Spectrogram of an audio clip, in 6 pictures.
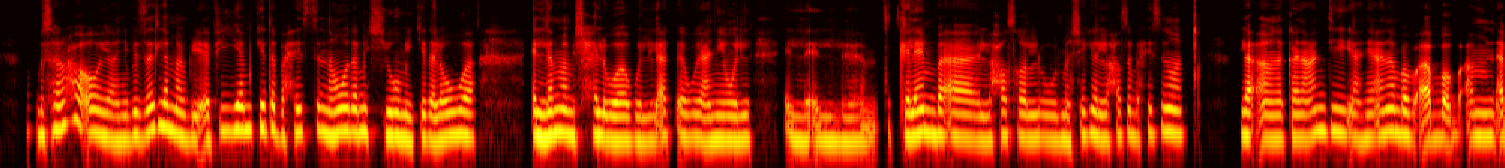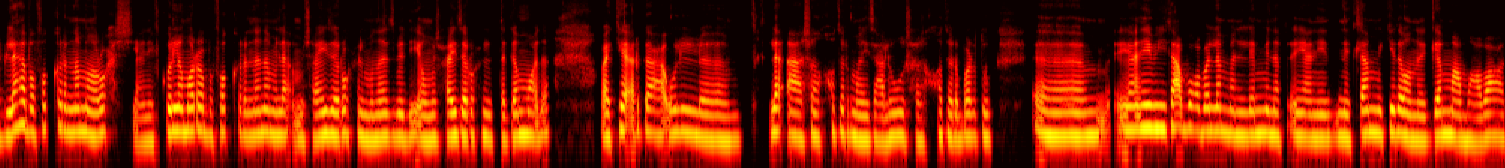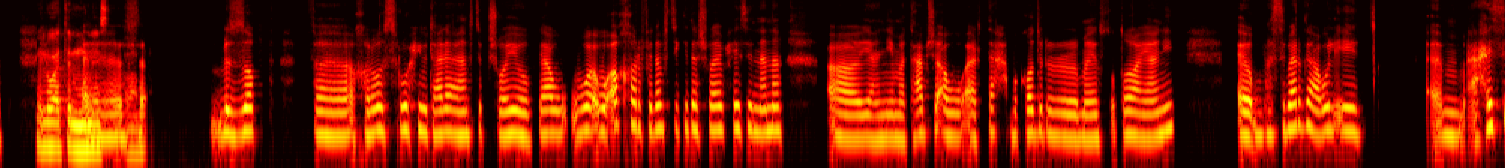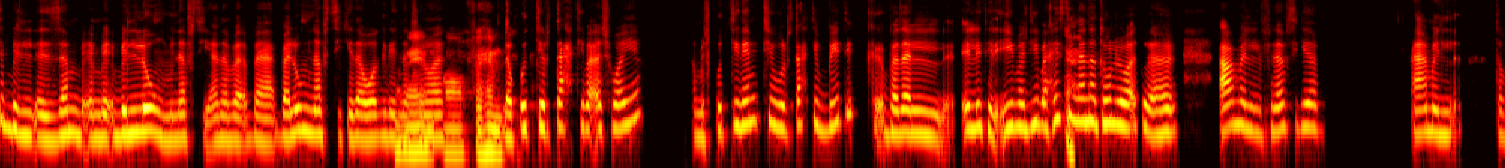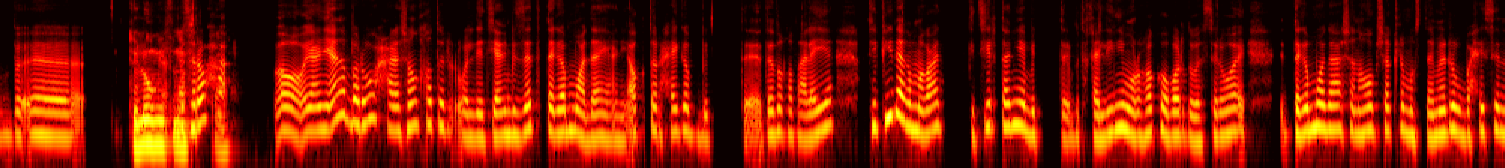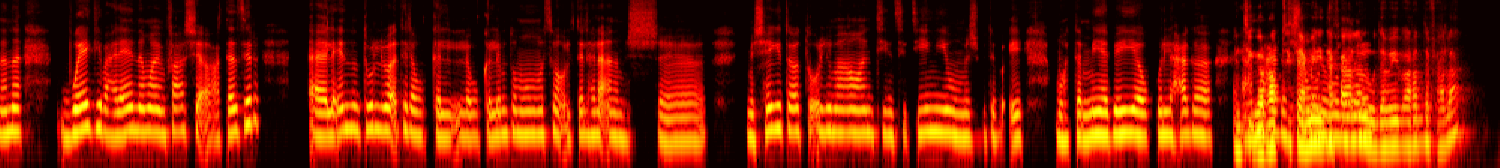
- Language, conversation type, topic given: Arabic, advice, إزاي ألاقي توازن بين راحتي ومشاركتي في المناسبات الاجتماعية من غير ما أتعب؟
- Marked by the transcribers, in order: tapping; tsk; tsk; laugh; unintelligible speech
